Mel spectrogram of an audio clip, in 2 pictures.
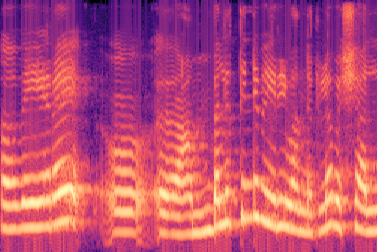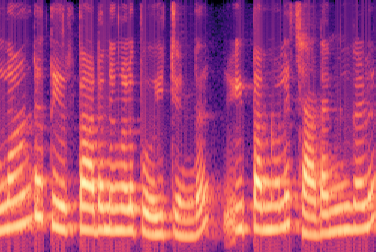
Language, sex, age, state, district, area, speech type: Malayalam, female, 18-30, Kerala, Pathanamthitta, rural, spontaneous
